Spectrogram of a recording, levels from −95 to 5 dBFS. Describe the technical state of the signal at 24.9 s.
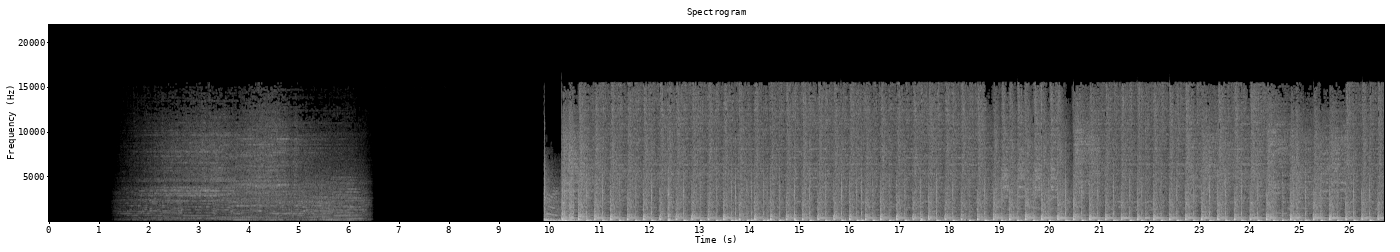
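At 24.9 s there are frames out of order, from 24.86 to 25.01 s: two adjacent blocks of about 70 ms were swapped, giving a garbled flutter.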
